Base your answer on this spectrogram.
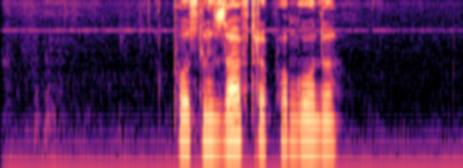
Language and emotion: Russian, neutral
